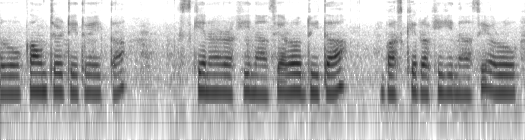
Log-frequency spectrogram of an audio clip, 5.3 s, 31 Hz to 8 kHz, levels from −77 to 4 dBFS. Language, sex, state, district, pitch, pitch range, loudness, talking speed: Nagamese, female, Nagaland, Dimapur, 205 Hz, 205-215 Hz, -19 LUFS, 180 wpm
